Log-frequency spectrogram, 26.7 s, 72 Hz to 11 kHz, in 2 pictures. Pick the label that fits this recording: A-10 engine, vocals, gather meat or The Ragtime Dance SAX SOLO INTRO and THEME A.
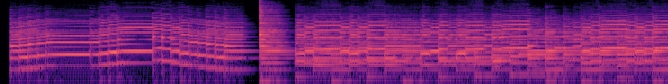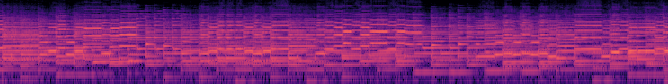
The Ragtime Dance SAX SOLO INTRO and THEME A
